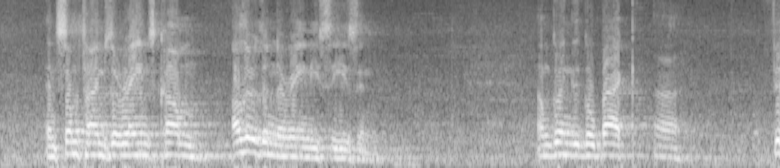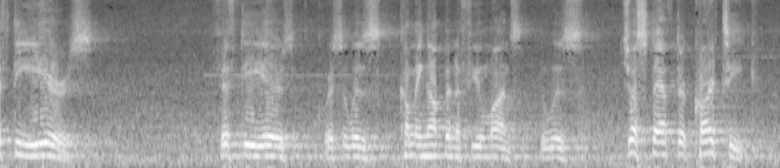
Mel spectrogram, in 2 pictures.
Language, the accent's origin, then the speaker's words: English; United States; To me, growing up in America, you knew every car.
